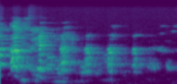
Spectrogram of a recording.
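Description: A man laughing into a handheld microphone: a run of short pitched 'ha' bursts, about four a second, that fade out.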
